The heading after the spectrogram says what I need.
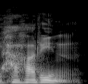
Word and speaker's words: Gagarin: That's when we learn that his friend and second in command Gagarin took over. Because the Ukrainians pronounce G's as hes, they actually say haharin.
